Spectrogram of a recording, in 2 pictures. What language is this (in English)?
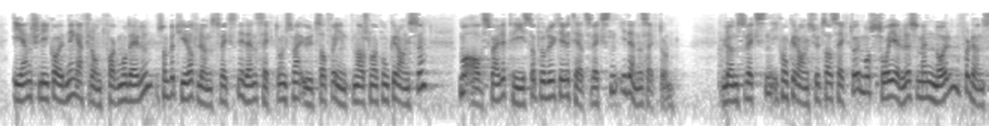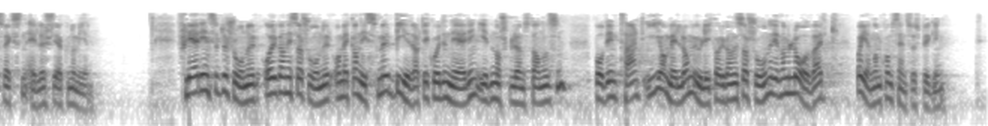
Norwegian Bokmål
